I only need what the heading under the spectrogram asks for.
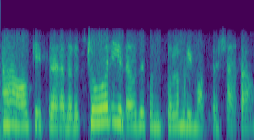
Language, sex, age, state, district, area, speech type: Tamil, female, 30-45, Tamil Nadu, Ariyalur, rural, conversation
